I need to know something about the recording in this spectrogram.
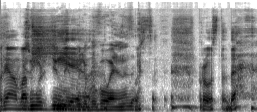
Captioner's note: laughs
